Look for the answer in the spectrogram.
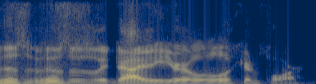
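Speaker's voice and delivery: put-on slow, slurred drunk insisting; hint of a drunk man insisting; lightly voiced drunk. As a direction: lean on it like a tipsy stranger.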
